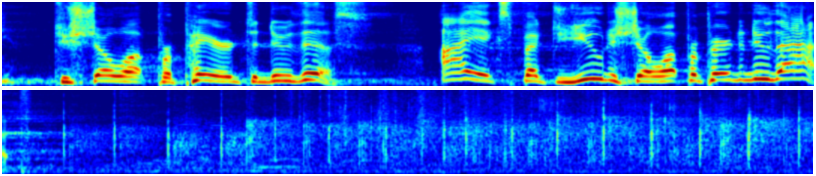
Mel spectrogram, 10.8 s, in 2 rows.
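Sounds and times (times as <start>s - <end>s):
speech: 0.4s - 5.7s
audience clapping in a church: 5.7s - 10.8s.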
